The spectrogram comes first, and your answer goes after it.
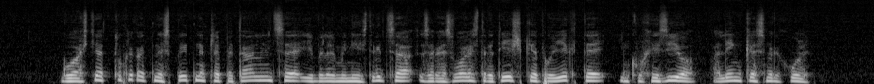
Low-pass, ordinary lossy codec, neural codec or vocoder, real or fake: none; none; vocoder, 44.1 kHz, 128 mel bands, Pupu-Vocoder; fake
